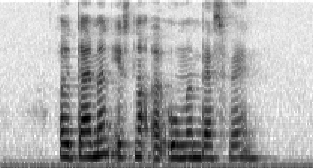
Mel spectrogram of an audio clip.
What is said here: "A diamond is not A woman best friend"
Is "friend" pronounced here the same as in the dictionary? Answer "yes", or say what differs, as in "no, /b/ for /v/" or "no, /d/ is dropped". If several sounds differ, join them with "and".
no, /ɹ/ is dropped and /d/ is dropped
